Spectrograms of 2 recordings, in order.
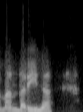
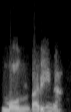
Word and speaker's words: mandarina: Pero hay, por ejemplo, palabras que no sé si cunde por España, pero en Andalucía se pronuncia mucho para designar a la mandarina, la palabra mondarina.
